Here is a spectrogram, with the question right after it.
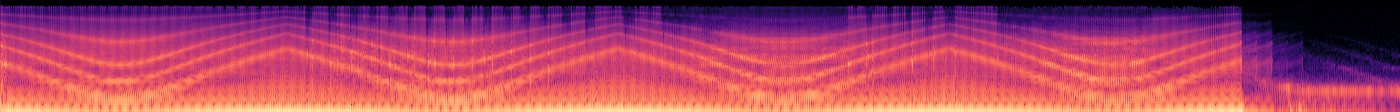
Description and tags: Recorded with a guitar cable, a zoom bass processor and various surfaces and magnetic fields in my apartment. Heavy duty ear crunching cyber growl...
